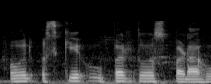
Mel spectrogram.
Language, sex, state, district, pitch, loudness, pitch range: Hindi, male, Uttar Pradesh, Deoria, 140 Hz, -24 LUFS, 130-145 Hz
